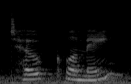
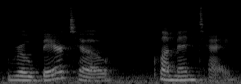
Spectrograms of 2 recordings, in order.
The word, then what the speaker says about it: Roberto Clemente: To Clement? It echoed in the near empty stands. Roberto Clemente was his name, and this is pronounced Roberto Clemente.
